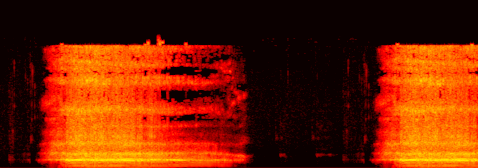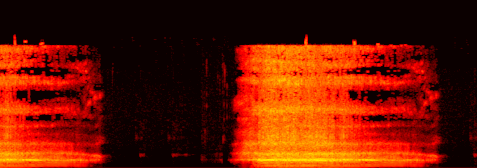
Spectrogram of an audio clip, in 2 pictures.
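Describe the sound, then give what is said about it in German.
A person, with tongue stuck far out, eyes rolled and upper body leaning forward, lets out three loud, rasping roars in imitation of a lion, each lasting about two seconds with a brief pause of silence between them. “Dann streckst du deine Zunge ganz weit raus, verdrehst deine Augen und brüllst dreimal wie ein Löwe.”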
